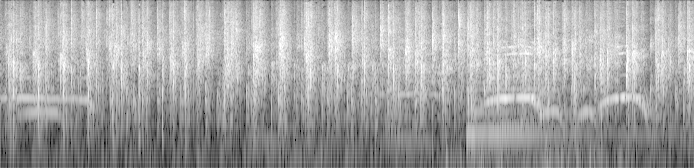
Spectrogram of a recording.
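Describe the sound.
A crowd breaks into steady, dense applause that fills all seven seconds, with scattered whoops and voices rising over the clapping and a sustained tone joining in near the end.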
